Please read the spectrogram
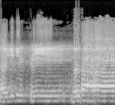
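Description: Male voices chanting Vedic recitation in ghana pāṭha, the word order repeated back and forth. Long syllables are held on a nearly steady pitch, with short breaks for new syllables about half a second in and again about a second and a half in.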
